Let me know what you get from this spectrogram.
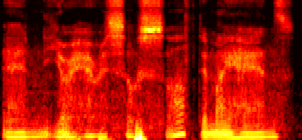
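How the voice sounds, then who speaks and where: A man playing an obsessive, doting yandere boyfriend in an audio roleplay, talking softly and rambling on with endearments. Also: sits low, steady tone, creaky, breathy edge, dry recording, heavily acted. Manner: soft, murmuring, slow and rambling endearments.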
